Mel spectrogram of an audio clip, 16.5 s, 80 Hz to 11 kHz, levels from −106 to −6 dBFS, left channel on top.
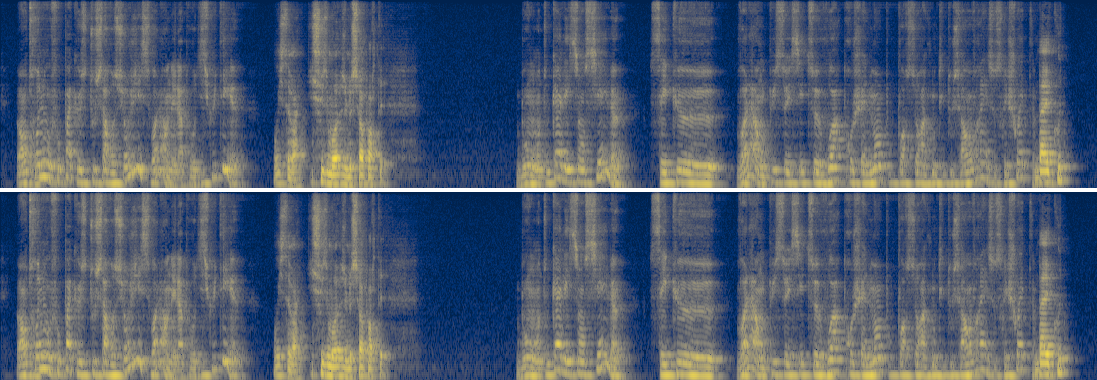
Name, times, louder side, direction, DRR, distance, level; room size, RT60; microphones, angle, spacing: voice 1, 0.3-3.6 7.7-9.4 9.8-15.6, right 2 dB, 20° right, 2.1 m, -30 dB
voice 2, 4.1-5.8 15.5-16.0, left 1 dB, ahead, 1.4 m, -24 dB
14.0 x 11.5 x 5.3 m
head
